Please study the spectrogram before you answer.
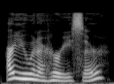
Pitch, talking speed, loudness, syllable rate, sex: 215 Hz, 315 wpm, -16 LUFS, 8.4 syllables/s, female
